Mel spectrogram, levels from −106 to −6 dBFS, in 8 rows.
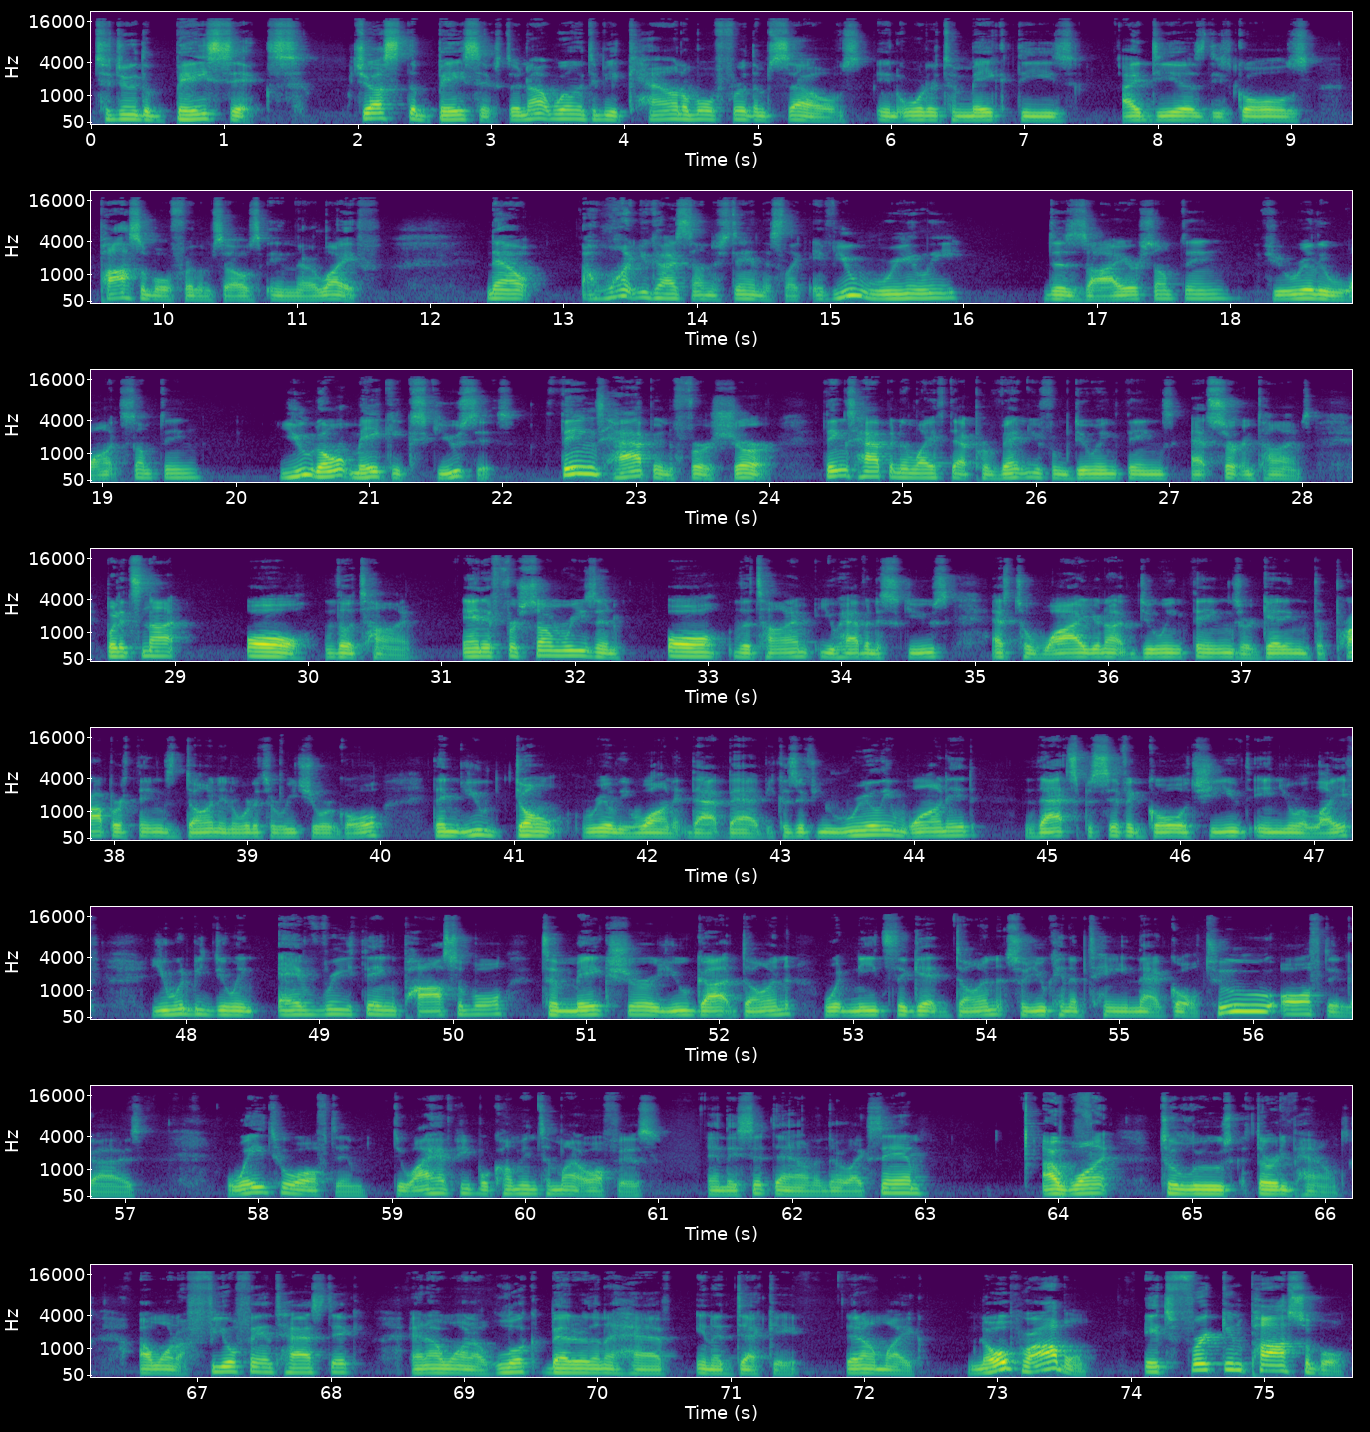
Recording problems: none

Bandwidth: 17.5 kHz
